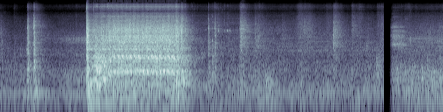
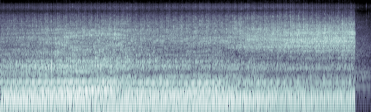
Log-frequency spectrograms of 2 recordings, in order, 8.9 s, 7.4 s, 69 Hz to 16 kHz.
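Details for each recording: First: 1972 Chevy Impala parked for a severe misfire, with new points and rotor, distributor cap off, key bumped: two-second starter turnover with no firing; cranks but no spark from the points. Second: 1972 Chevrolet Impala, parked for a severe misfire, after timing adjustment: steady, even engine run with a smooth rhythmic beat and no misses or knocks until it cuts off; sounds healthy, normal running.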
